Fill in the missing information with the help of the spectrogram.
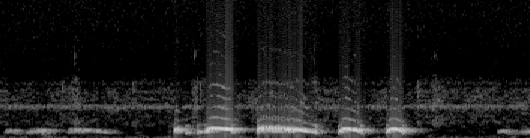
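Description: Spotted dove giving soft, low, hollow coos, a short phrase of about six notes with a couple swelling louder, plus a faint steady hum.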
